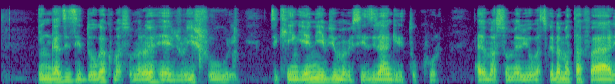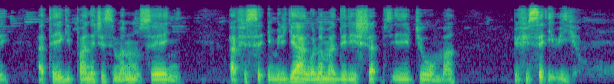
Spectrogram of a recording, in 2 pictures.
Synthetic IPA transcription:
iŋɡaziziduɡakumaso̞me̞ɾo̞jo̞ɦe̞ːʒuɾujiʃuːɾe | z̥ikʰiːŋɡije̞niːvjuːmaβisiziɾaːŋɡiɾḭtukʰuɾa | ajo̞maso̞me̞ɾojuβat͡swe̞namatafaːɾi | atʰeːjiɡipʰaːndet͡ʃisimanumuse̞ɲi | afise̞ʔimiɾɟaːŋɡo̞namadiɾiʃavjivjuːma | βifise̞ʔiβijo

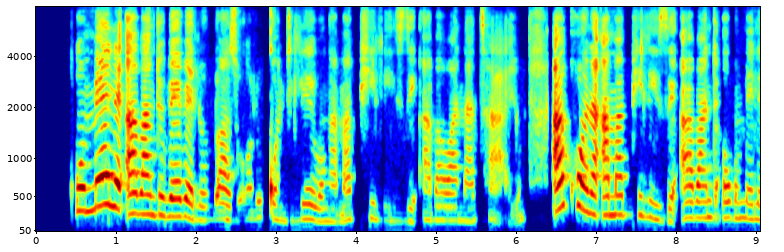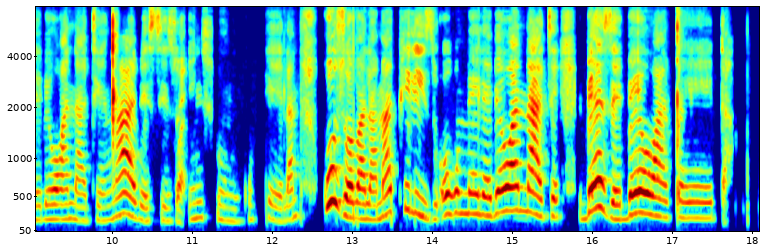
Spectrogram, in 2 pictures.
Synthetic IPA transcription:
ɣumɛlɛʔaβantʼuβɛβɛlɔlwazɔoluǃondʱilɛjɔŋamapʰiliziʔaβawanatʰa̰ːjɔ̰akʰɔnaʔamapʰilisiʔaβantʼuoɣumɛlɛβɛwanatʰɛŋ͡ǁaβesizwa̰ʔint͡ɬʼuŋuɣup̚ʰɛːlaɣuzɔβalamapʰiliziʔoɣumɛlɛβɛwanatʰɛβɛzɛβɛwaǃɛːd̥ʱa

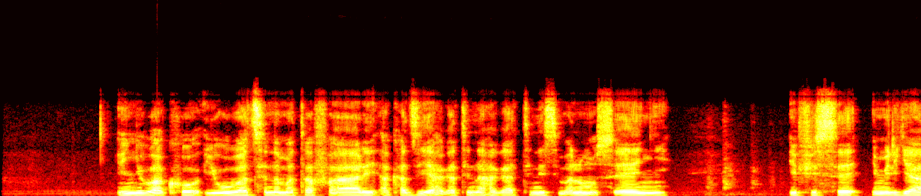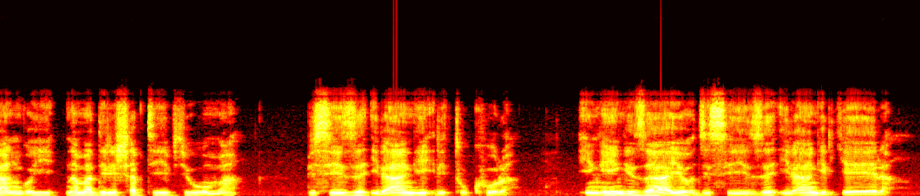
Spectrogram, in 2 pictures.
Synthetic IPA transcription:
iɲuβakʰo̞juːβat͡se̞namatʰafaːɾiʔakʰazijehaɡatʰinaɦaɡatʰinisimanumuse̞ɲi | fise̞imiɾɟaːŋɡo̞namadiɾiʃavɟivjuːma | βisize̞ʔiɾaːŋɡiɾitʰukʰuɾa̰ | iŋhiːŋɡizaːjo̞zisize̞ʔiɾaːŋɡiɾɟe̞ːɾa

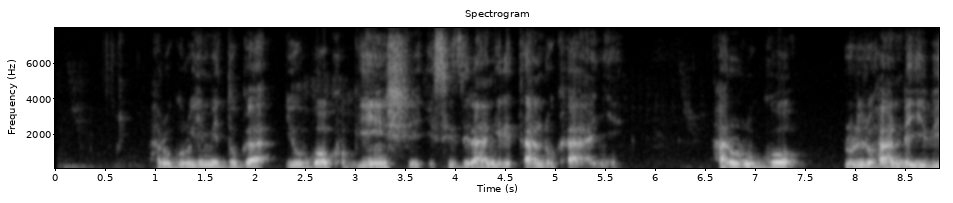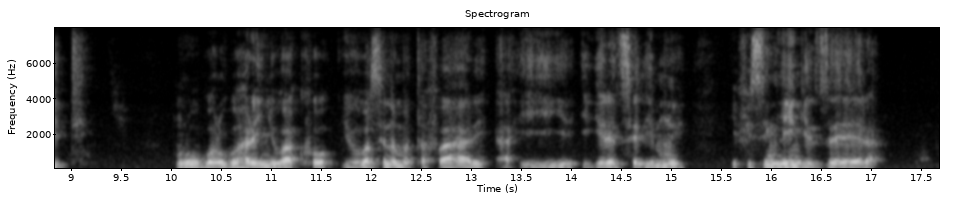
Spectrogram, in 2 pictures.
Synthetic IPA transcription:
haɾuɡuɾujimiduɡajuːb̚ɡo̞ːkʰo̞bɡiːnʃiisiziɾaːŋɡiɾitʰaːndukʰaɲe̞ | haɾuɾuɡo̞ | ɾuɾiɾuɦaːnde̞jiβitʰi̥ | muɾuːbɡo̞ɾuɡo̞ɦaɾiɲuβakʰo̞juβat͡se̞namatafaːɾiahiːje̞iɡe̞ɾe̞t͡se̞ɾimŋe̞ | ifisiŋiːŋɡizeːɾa

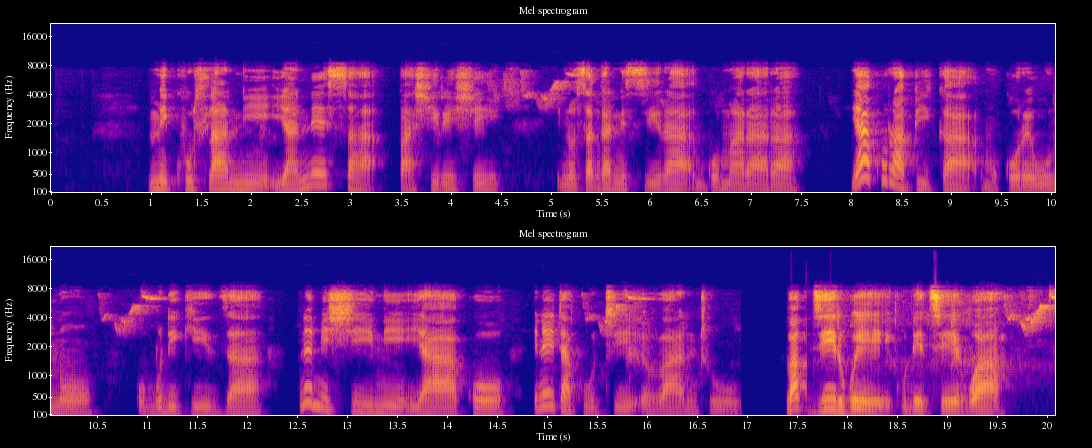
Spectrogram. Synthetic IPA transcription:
mikʰuɬanijane̞sapaʃiɾeʃeino̞saŋɡanisiraɡʱo̞maɾaːɾa | jaːkuɾapikamuko̞ɾe̞uːno̞kuɓuɗikid͡za | ne̞miʃinijako̞ | ino̞itakutʰiʋantʰu | ʋakud͡zirwe̞kuɗe̞t͡se̞ːrwa

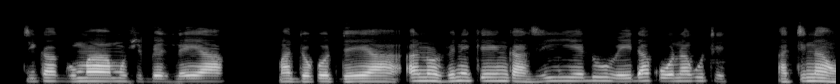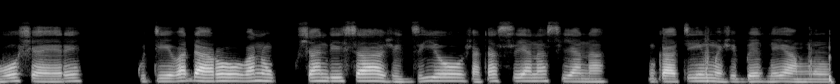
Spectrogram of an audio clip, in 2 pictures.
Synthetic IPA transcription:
tikaɡʱumamuʐibʱe̞ɮe̞ja | madʱo̞ko̞dʱejaano̞vʱeneke̞ŋɡazije̞ɗuʋe̞iɗakuonakuti | ɦatinaɦo̞ʃaɦe̞ɾe̞ | kutiʋaɗaɾo̞ʋano̞ | ʃandisaʐid͡zijo̞ʐakasijanasijana | mukatimwe̞ʐibʱe̞ɮe̞jamo

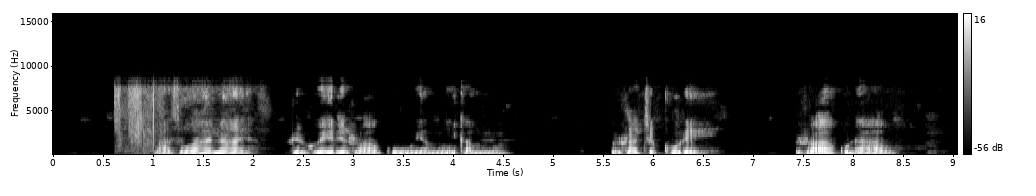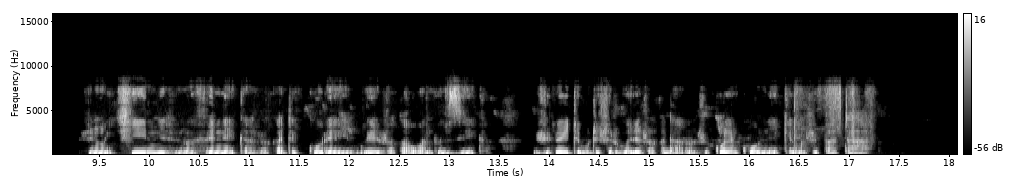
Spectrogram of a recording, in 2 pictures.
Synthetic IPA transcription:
mazuwaːnaja | ʐirwe̞ɾe̞ʐaːkuːjamuɲḭka̰muno̞ːmu | ʐatikuɾeɦi | ʐa̰ːkuɗawo | ʐ̥imḭt͡ʃiniʐino̞vʱe̞ne̞̰kaʐakatikuɾe̞ɦiṵje̞ʐaka̰wa̰ndud͡ziːkʰḁ | ʐino̞itakutiʐirwe̞̰ɾe̞ʐakaɗa̰ɾo̞̰ʐiko̞nekuo̞̰ne̞̰ke̞̰muʐipataːra

